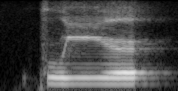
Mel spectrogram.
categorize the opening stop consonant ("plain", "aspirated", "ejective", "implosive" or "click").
plain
